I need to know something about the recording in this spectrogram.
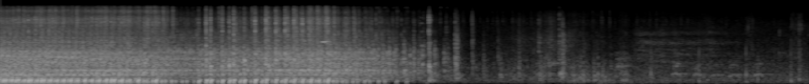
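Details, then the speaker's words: John Deere L-Series lawn tractor at full throttle after a deck spindle replacement, a dry whirring rattle underneath before shutdown: both deck belt-guide idler pulley bearings are worn and noisy and need replacing. "Both of them were making a lot of noise, but I decided to just press on with this repair."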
